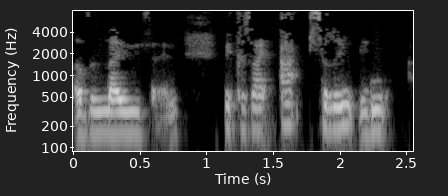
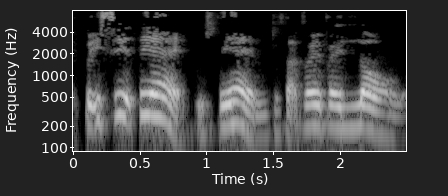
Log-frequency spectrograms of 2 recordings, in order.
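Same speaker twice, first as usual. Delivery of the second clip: usual speaking voice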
